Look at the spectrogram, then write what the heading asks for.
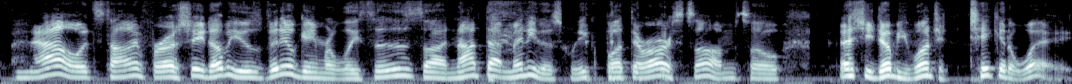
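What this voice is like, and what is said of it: Generic announcer voice. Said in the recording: “My announcer voice. ... It's generic. It's the generic announcer, ... announcer voice.”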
